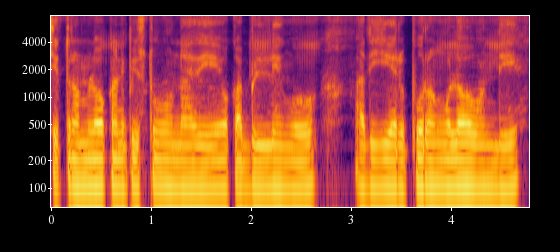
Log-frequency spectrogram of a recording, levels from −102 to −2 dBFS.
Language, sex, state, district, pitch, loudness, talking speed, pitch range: Telugu, male, Telangana, Hyderabad, 100 Hz, -17 LUFS, 115 wpm, 100-105 Hz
